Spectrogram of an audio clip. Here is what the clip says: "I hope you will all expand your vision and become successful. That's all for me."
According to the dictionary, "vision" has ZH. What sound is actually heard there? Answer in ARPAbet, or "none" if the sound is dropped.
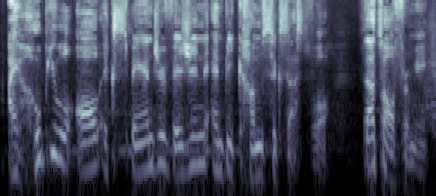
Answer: ZH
